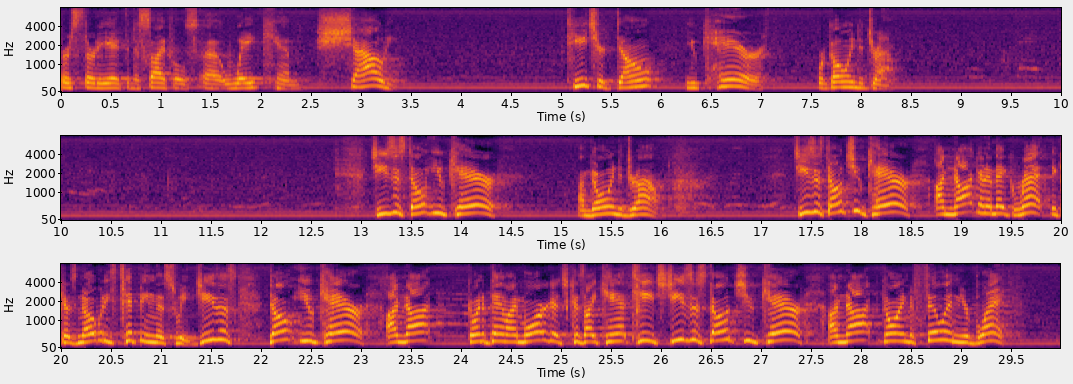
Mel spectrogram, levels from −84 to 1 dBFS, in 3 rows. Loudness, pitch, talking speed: -16 LUFS, 210 Hz, 130 wpm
